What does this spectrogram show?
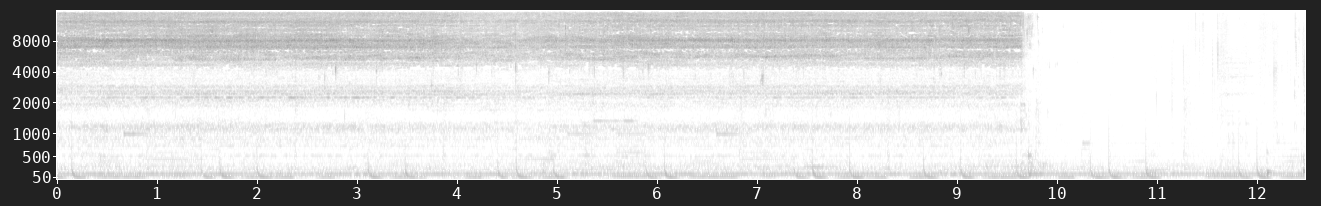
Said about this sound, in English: Okay, so now that the soap is in there, I'm going to rinse it out.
